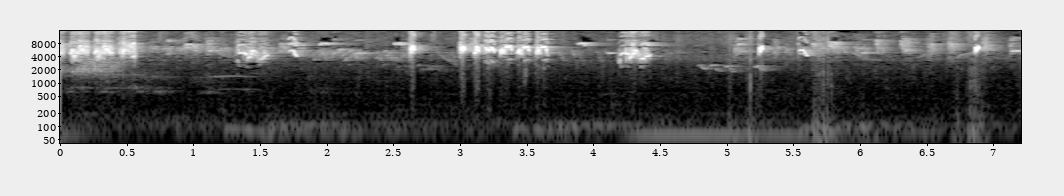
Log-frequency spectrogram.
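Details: Calling for a male, a crimson sunbird (sogon) pours out bursts of high, rapid sparkling twitters with short pauses between them. Single thin chirps are scattered through, over a faint low hum. The recording serves as tutor audio for a quiet bird.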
